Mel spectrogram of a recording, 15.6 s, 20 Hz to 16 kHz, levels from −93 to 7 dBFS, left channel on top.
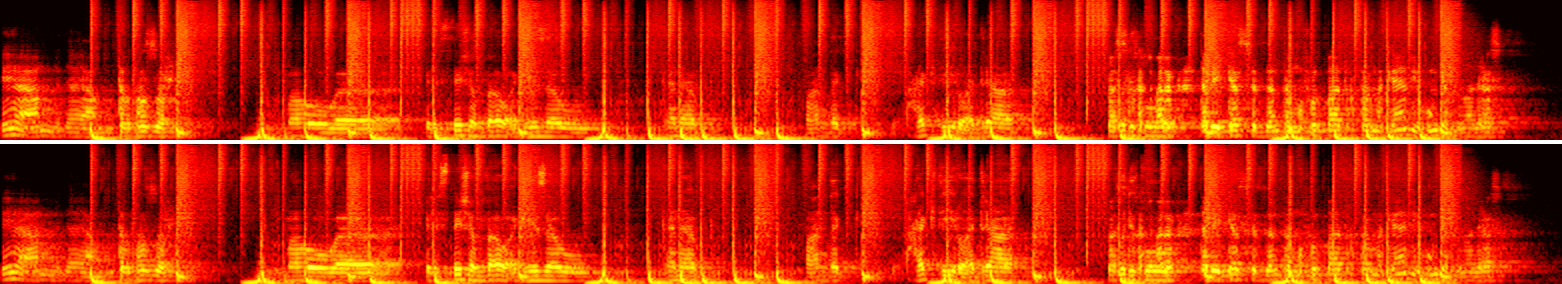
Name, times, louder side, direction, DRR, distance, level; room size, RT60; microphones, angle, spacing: voice 1, 0.0-1.8 11.1-15.0, left 2 dB, 45° left, 5 dB, 1.7 m, -23 dB
sound 1, 0.9-14.6, left 1 dB, 10° left, 0.8 m, -23 dB
voice 2, 2.7-6.0 6.7-7.0 8.1-8.4 8.9-10.2 11.2-11.8, right 2 dB, 85° right, 9 dB, 1.7 m, -22 dB
30.0 x 24.0 x 6.5 m, 1.0 s
head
